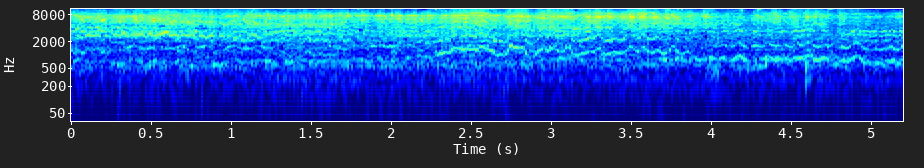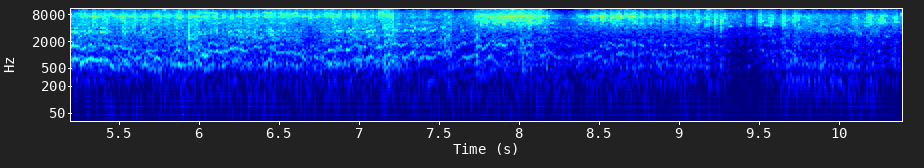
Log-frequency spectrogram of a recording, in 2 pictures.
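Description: High-pitched whine and squeal from Axial SCX10 RC crawler trucks with Holmes Hobbies motors driving, the pitch wavering as the motors change speed, getting somewhat quieter over the last few seconds.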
